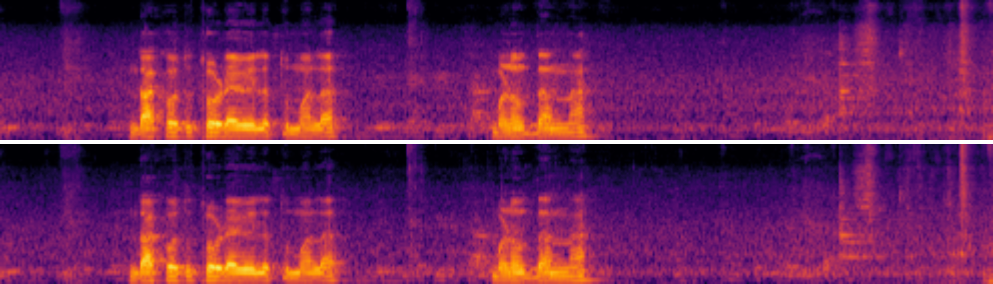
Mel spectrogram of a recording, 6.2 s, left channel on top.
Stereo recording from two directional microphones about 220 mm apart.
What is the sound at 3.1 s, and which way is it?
Speech, 15° right (ahead or behind).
